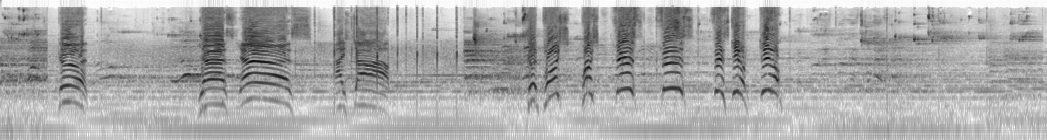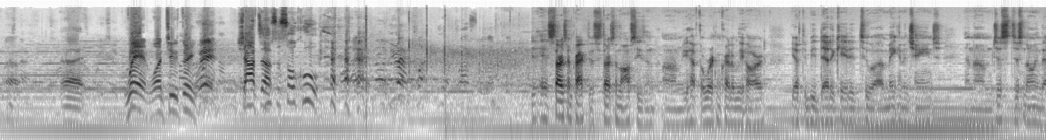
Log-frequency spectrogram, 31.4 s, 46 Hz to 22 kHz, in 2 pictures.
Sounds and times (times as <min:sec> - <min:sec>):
Inside, large room or hall: 0:00.0 - 0:31.4
Music: 0:00.0 - 0:31.4.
